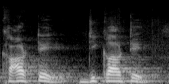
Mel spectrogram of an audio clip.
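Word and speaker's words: Descartes: this one of course in french it is pronounced as carte de carte but as you read it it is cartes so from cortes it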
